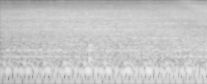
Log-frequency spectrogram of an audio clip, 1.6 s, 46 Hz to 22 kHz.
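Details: Replica 1962 Austin-Healey Mk2 with 1977 Ford Mustang II running gear, idling at operating temperature: steady low whirring hum kicks in over the warm idle, even and unbroken; electric radiator cooling fan running normally.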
